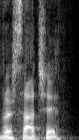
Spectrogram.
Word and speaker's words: Versace: Is it Versace? – No. – Shit. – It's actually pronounced Versace, but no.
